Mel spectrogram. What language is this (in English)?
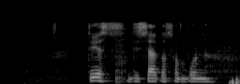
Nepali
